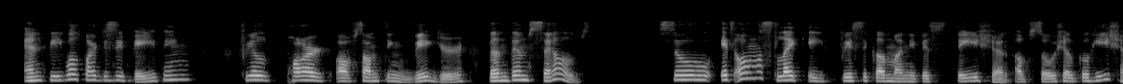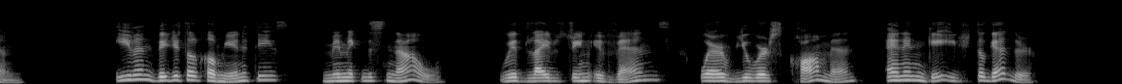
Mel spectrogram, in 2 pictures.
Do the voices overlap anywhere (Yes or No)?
No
